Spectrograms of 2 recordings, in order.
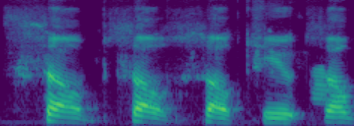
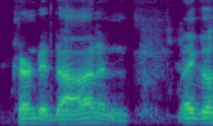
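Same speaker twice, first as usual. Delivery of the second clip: ordinary delivery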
